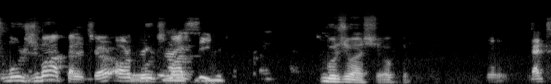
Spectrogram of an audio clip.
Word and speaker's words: bourgeoisie: bourgeoisie. Okay. That's how it's pronounced.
